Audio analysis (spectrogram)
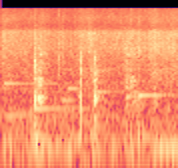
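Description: Leftover chicken with peas and grated carrot is stirred in a hot pan, a soft steady sizzle punctuated by a few quick scraping strokes of the spoon against the pan, close and without talk.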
